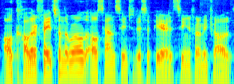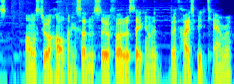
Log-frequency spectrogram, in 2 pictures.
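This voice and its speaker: A man's voice: on the low side, steady tone, brisk. A man streaming a game, reading visual novel text aloud and reacting casually. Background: game music.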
